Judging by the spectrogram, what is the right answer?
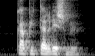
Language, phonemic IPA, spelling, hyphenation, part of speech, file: Dutch, /ˌkapitaˈlɪsmə/, kapitalisme, ka‧pi‧ta‧lis‧me, noun, Nl-kapitalisme.ogg
- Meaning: capitalism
